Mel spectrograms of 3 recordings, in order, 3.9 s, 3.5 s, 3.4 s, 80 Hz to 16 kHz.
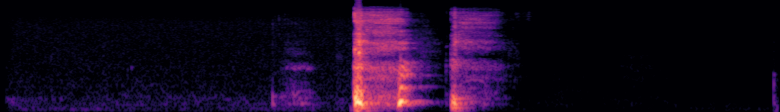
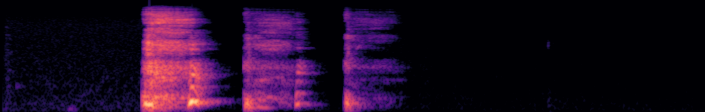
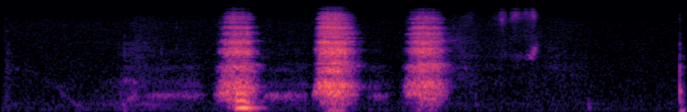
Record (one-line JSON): {"cough_length": "3.9 s", "cough_amplitude": 32768, "cough_signal_mean_std_ratio": 0.15, "three_cough_length": "3.5 s", "three_cough_amplitude": 28177, "three_cough_signal_mean_std_ratio": 0.22, "exhalation_length": "3.4 s", "exhalation_amplitude": 7830, "exhalation_signal_mean_std_ratio": 0.31, "survey_phase": "beta (2021-08-13 to 2022-03-07)", "age": "45-64", "gender": "Female", "wearing_mask": "No", "symptom_none": true, "smoker_status": "Never smoked", "respiratory_condition_asthma": false, "respiratory_condition_other": false, "recruitment_source": "REACT", "submission_delay": "2 days", "covid_test_result": "Negative", "covid_test_method": "RT-qPCR", "influenza_a_test_result": "Unknown/Void", "influenza_b_test_result": "Unknown/Void"}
